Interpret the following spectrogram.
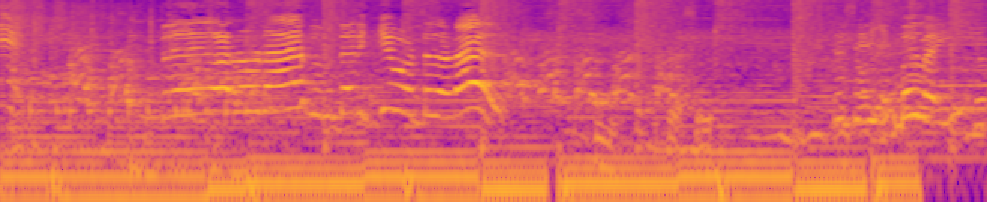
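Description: Children's excited, high-pitched voices calling out over background music with a steady bass line.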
